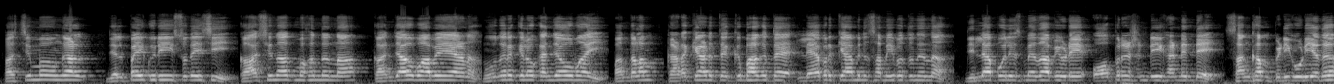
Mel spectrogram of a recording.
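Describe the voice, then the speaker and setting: A male reporter reads the news in a steady, formal voice-over. His voice sits high and sounds strikingly bright, with little rise and fall in pitch. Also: moderate pace.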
